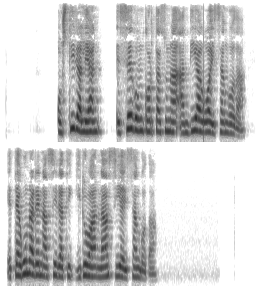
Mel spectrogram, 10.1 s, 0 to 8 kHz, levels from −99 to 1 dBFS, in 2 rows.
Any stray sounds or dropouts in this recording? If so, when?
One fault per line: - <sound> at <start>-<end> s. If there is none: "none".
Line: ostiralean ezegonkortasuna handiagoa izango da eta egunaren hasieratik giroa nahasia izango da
none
